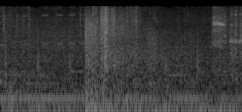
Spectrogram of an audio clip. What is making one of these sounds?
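A blast goes off with a loud boom.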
